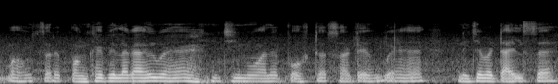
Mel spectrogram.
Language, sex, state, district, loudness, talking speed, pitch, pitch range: Hindi, male, Chhattisgarh, Bilaspur, -16 LUFS, 195 wpm, 150 Hz, 140-155 Hz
